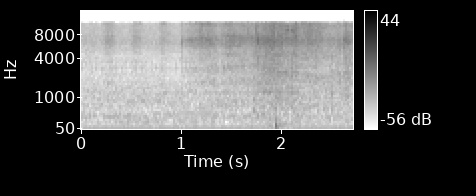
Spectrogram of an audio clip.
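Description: A paintbrush dabs and swishes in wet paint.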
